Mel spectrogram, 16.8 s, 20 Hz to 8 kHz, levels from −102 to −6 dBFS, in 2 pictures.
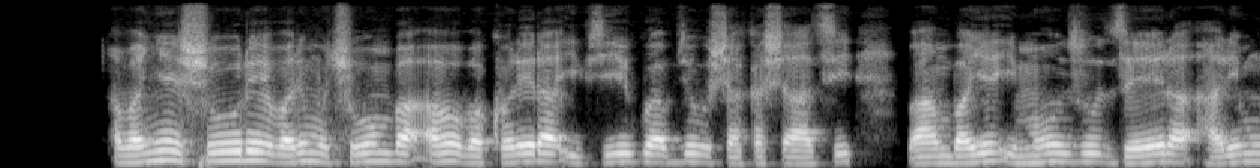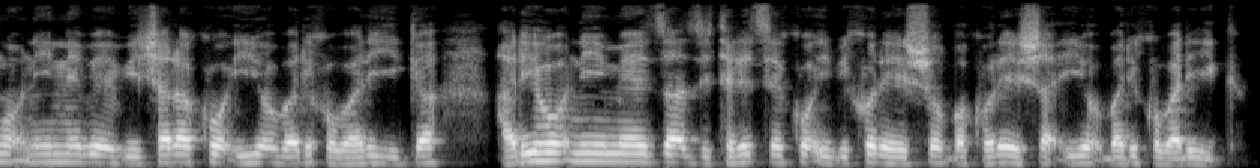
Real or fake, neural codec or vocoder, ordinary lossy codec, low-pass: real; none; Opus, 64 kbps; 7.2 kHz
